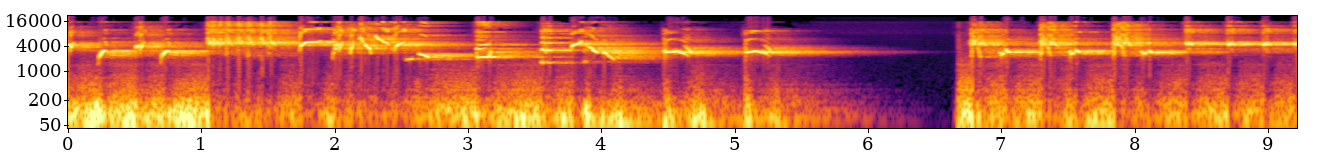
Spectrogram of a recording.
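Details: Magpie-robin song, full isian, meant to goad silent birds into singing: varied bright whistles, chattering slurs and falling notes for about five seconds, a fading pure whistle, a pause of under a second, then renewed busy whistling.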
